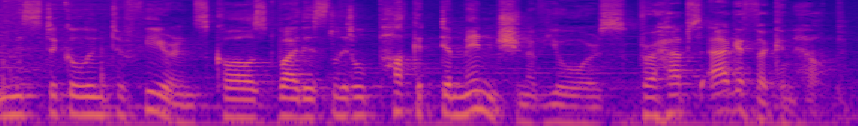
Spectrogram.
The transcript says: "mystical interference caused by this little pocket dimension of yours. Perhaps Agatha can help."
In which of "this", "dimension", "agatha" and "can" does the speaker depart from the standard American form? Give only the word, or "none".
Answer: none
